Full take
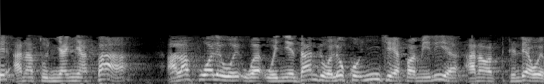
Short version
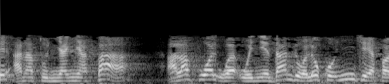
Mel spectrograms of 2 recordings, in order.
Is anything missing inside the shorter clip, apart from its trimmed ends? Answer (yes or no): yes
